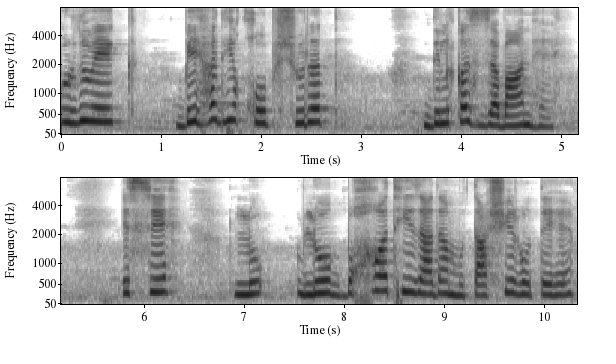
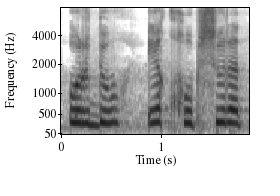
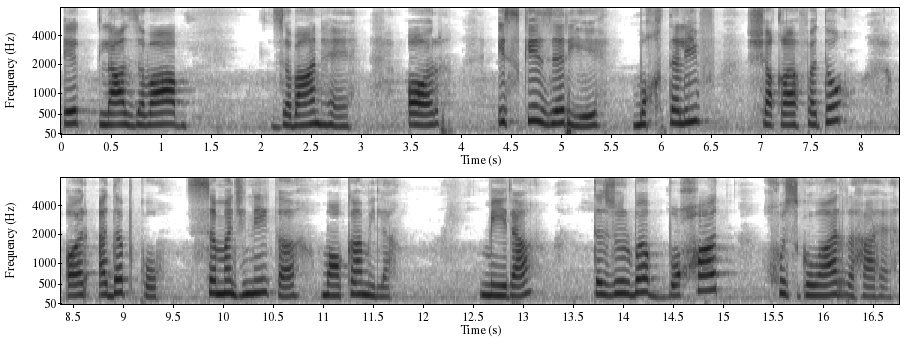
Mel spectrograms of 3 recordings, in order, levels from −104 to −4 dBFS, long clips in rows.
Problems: constant background noise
